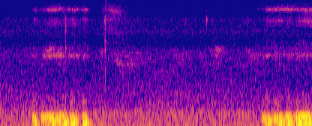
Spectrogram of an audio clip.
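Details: Sleeping French Bulldog Milo, a female who crashed the bed, gives two low, rattling snores about three seconds apart, each a buzzing, pulsed rumble lasting around a second. The room is otherwise quiet.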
